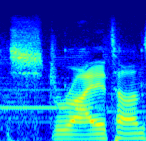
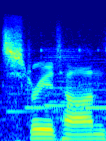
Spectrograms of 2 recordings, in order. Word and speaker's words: Striaton: And actually, I think it's pronounced Striaton City, not Striaton, Striaton City, so yeah.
